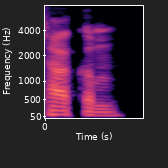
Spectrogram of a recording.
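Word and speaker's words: chuchem: And so they needed, they needed Irving Jacobson to be in Huckam, That's C-H-U-C-H-E-M, but it's pronounced Huckum. It's Yiddish for wise man.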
